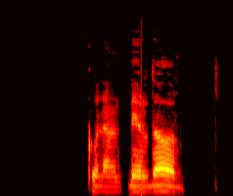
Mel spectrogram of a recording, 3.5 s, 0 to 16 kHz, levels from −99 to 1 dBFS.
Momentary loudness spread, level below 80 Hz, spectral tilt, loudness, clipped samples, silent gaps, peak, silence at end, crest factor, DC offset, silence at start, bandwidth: 17 LU; -74 dBFS; -7 dB/octave; -34 LUFS; under 0.1%; 1.84-1.93 s; -18 dBFS; 0.8 s; 20 dB; under 0.1%; 1.35 s; 7.6 kHz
